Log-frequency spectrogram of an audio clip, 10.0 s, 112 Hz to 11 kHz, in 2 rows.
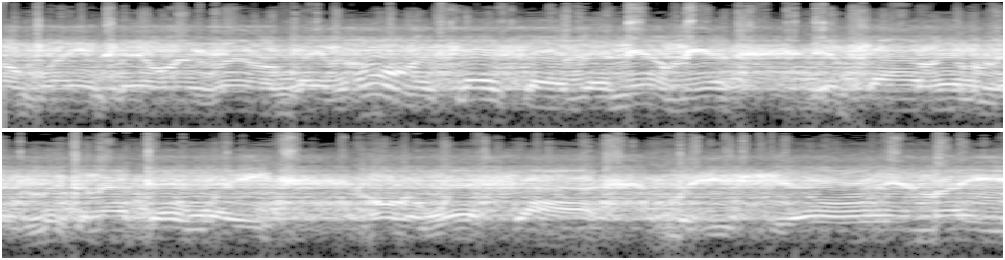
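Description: Radio chatter from a President HR2510 radio's speaker, tuned to 27.085 MHz: voices wavering in pitch with no clear words, over crackle, without a break.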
